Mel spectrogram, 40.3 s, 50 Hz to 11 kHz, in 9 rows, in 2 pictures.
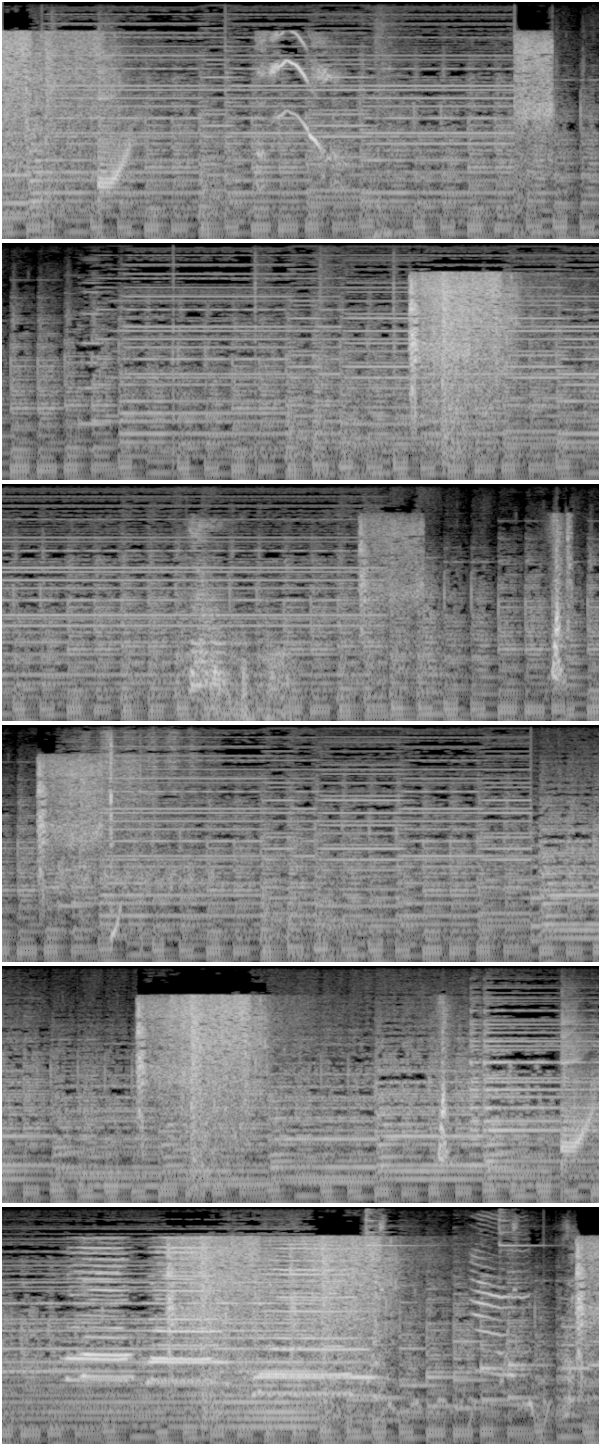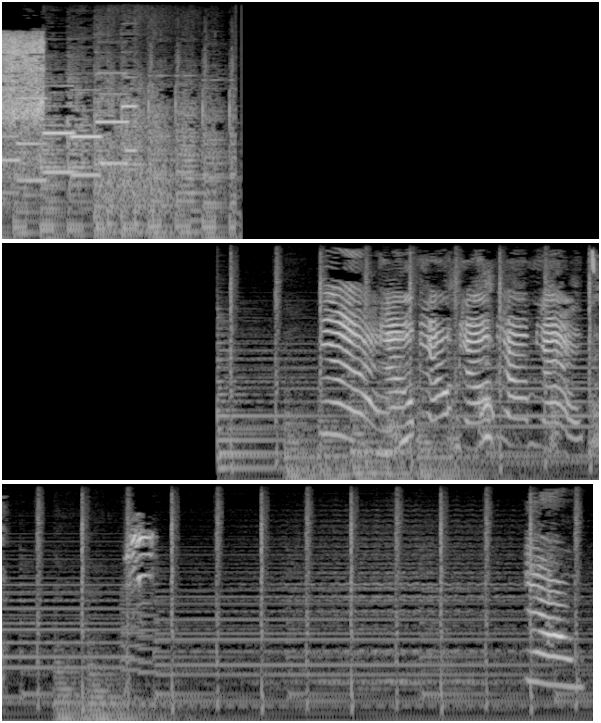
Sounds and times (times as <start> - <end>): Music: 0.0 - 28.7, 33.0 - 40.2.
